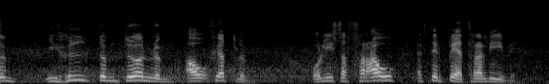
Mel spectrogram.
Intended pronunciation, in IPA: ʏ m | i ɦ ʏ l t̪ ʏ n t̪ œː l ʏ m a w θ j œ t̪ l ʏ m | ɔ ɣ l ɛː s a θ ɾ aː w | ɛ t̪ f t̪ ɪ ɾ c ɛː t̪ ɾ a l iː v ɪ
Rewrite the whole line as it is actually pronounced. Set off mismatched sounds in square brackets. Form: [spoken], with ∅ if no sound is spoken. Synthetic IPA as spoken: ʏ m | i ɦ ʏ l t̪ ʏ [m] t̪ œː l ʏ m a w [f] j œ t̪ l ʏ m | ɔ ɣ l [iː] s a θ ɾ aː w | ɛ [∅] f t̪ ɪ ɾ [p] ɛː t̪ ɾ a l iː v ɪ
